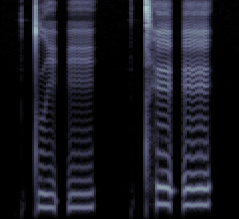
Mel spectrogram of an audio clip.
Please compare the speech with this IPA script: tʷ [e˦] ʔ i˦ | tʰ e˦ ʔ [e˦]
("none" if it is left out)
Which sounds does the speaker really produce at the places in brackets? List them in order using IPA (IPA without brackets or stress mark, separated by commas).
i˦, e˦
